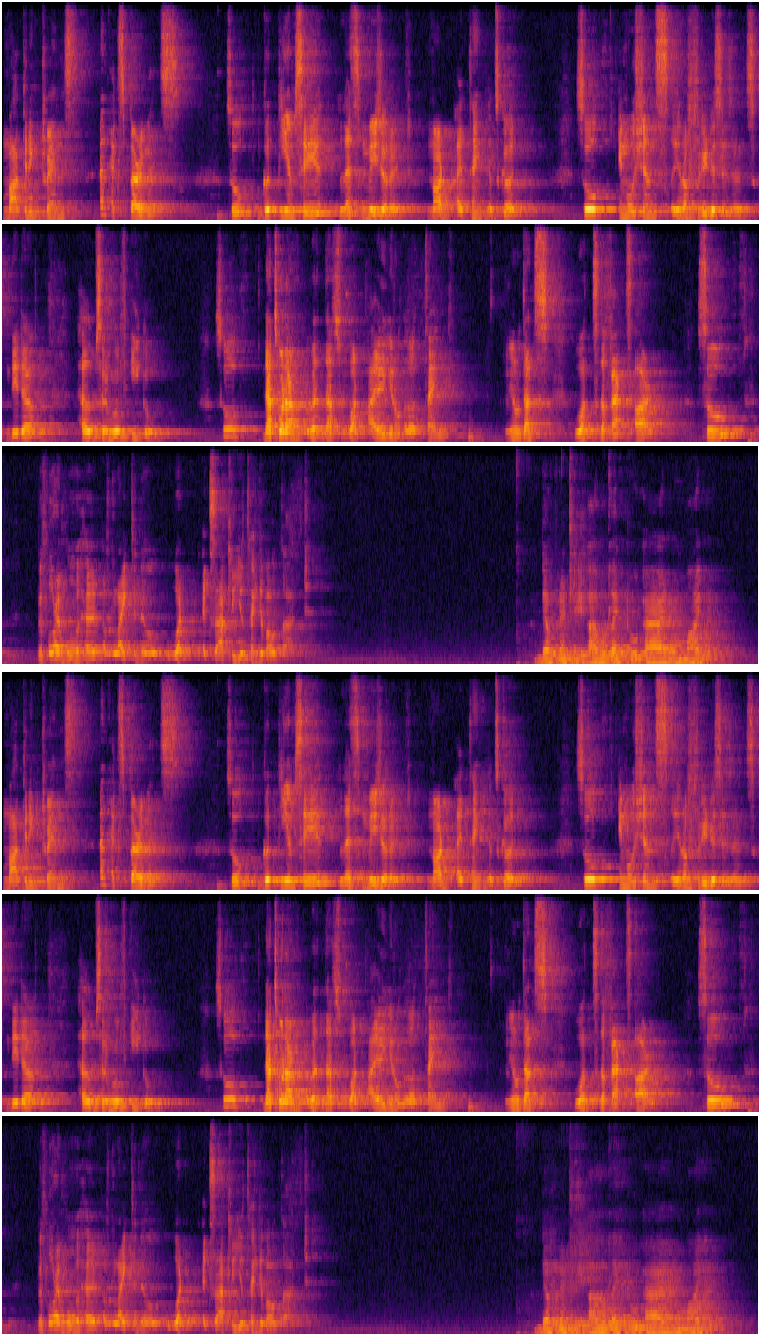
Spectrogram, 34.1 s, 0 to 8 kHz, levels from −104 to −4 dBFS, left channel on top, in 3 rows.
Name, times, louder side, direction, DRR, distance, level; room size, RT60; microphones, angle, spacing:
voice 1, 0.0-1.1 1.5-2.6 3.4-6.0 6.4-7.7 8.6-11.9 12.5-13.7 14.6-15.0 15.3-18.0 18.3-18.4 18.9-19.6 19.9-21.2 21.8-22.3 23.2-27.1, left 2 dB, 10° left, 3 dB, 2.1 m, -30 dB
voice 2, 30.7-33.2, left 1 dB, 55° left, -1 dB, 6.2 m, -32 dB
26.5 x 16.5 x 7.9 m, 1.3 s
head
